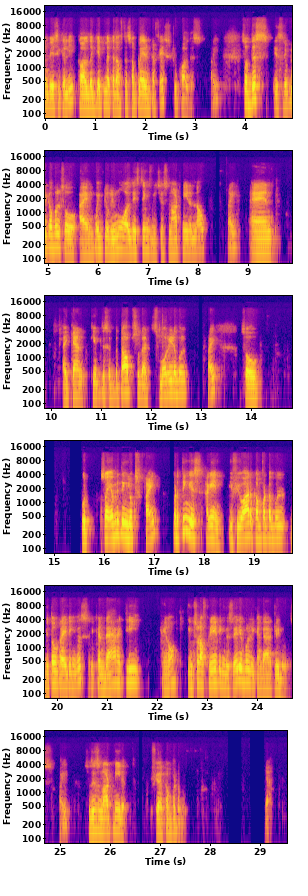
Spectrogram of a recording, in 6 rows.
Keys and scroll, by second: 10.1 super+x, 12.1 super+v, 22.4 super+x, 23.8 super+x, 24.4 super+v, 26.8 super+x, 28.0 super+x, 28.6 super+v.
